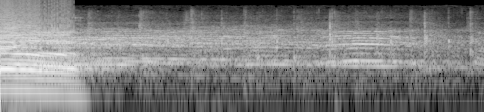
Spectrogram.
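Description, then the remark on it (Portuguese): A loud, distinctive shout bursts out for under half a second, then gives way to sustained, wavering cheers and whoops from a crowd that carry on steadily to the end. “Galera, esse vai gritar, viu?”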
